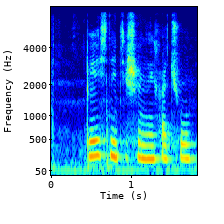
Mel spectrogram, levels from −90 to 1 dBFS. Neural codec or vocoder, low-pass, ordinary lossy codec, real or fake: codec, 16 kHz, 8 kbps, FreqCodec, smaller model; 7.2 kHz; none; fake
